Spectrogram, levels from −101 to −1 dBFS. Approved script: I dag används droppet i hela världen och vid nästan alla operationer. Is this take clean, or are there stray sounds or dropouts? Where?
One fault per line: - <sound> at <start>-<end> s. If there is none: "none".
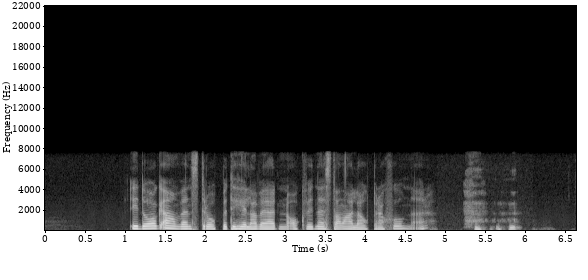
- laugh at 5.2-6.0 s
